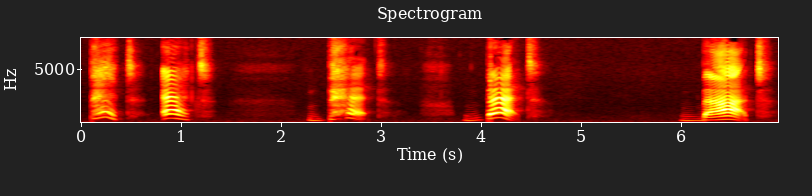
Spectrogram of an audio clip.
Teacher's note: That is a prolonged one, bat. This is near open front, unrounded vowel sound.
